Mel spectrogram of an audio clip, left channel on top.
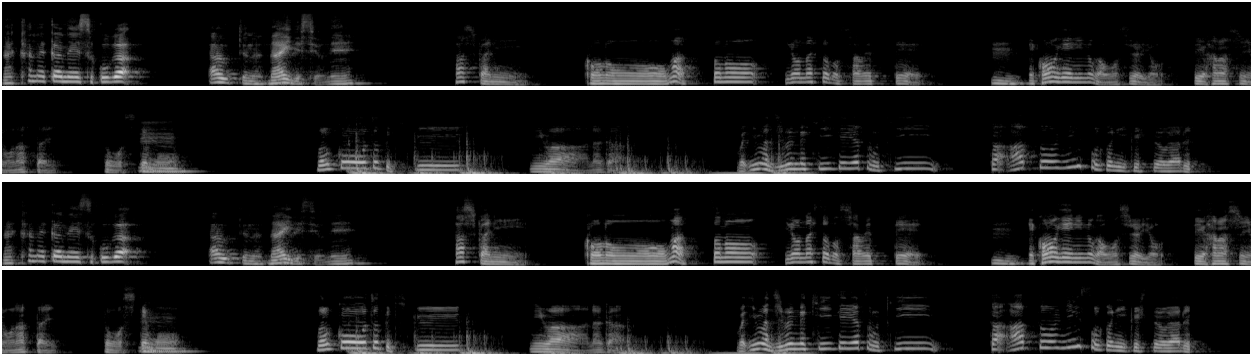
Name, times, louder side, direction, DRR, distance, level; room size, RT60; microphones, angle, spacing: voice 1, 0.0-1.3 2.1-3.5 9.9-10.2 13.9-14.3, left 3 dB, 60° left, 1.1 m, -27 dB
voice 2, 4.5-5.2 5.8-7.6 7.8-9.2 10.3-11.6 11.9-13.0 13.5-14.3 15.6-17.1 17.8-18.7 19.8-21.9 22.4-24.4, right 2 dB, 55° right, 0.7 m, -30 dB
sound 1, 15.9-17.5 17.8-20.6, left 1 dB, 85° left, 2.3 m, -35 dB
27.0 x 11.5 x 3.0 m
head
